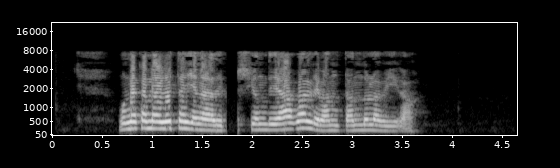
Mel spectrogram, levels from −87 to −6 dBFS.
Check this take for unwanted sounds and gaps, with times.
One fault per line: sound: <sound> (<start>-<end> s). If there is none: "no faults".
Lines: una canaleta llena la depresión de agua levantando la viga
sound: dropout (1.8-1.9 s)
